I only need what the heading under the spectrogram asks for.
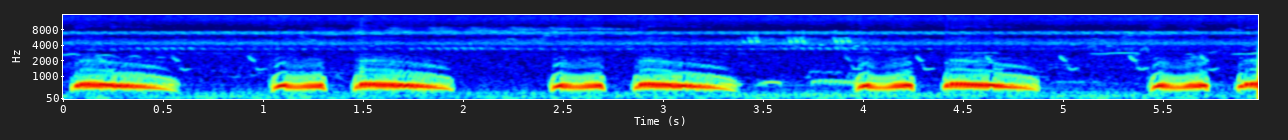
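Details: Spotted dove giving calling and pressing notes, used as a lure to set other birds calling and draw target birds toward trappers; low hollow coos in pairs, a short note then a longer drawn note, repeating steadily over a faint low hum.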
